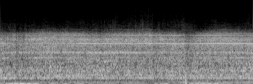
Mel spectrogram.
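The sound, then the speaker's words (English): An aircraft engine runs at stable RPM after start-up, giving a loud, steady roar with a constant high whine throughout and no talk. “Now we check for oil pressure. We check RPM coming up. Let the RPM stabilize.”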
